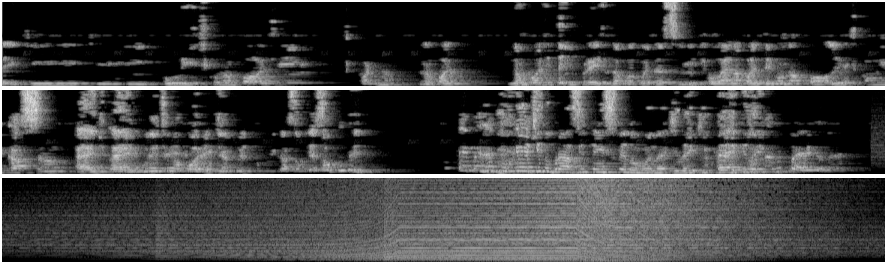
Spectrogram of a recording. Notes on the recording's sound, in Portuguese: O áudio está um pouco ruim, devido a tentativa de remover os vários ruídos presentes.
